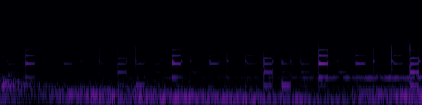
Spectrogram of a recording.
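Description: Faint run of short electronic beeping notes, several a second, like the quiet intro of a music track; a steady held tone joins about two-thirds of the way through.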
